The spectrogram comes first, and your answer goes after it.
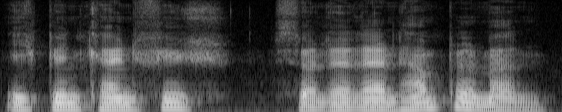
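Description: A man's voice: on the low side, animated, a little slow, voice pushed up. A man voicing a frightened, wailing wooden puppet boy in a raised voice. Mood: fearful. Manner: wailing, fearful.

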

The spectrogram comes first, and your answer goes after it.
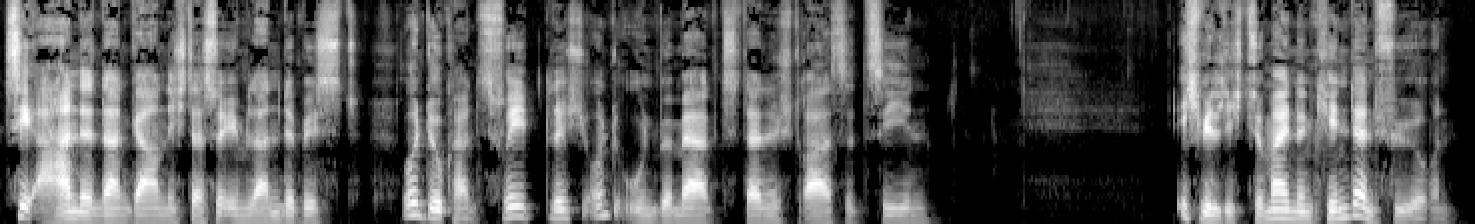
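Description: A man's voice: lowish voice, slow pace. A man reading as a kindly, reassuring father. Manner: warm, calm, reassuring.

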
